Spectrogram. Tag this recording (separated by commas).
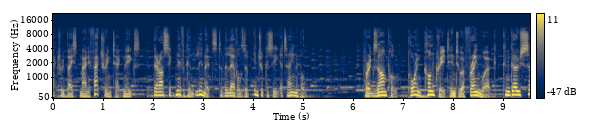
Music, Speech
